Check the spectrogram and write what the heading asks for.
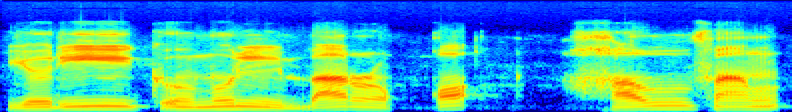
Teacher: خا بھی جو ہے یہ وسط حلق سے ادا ہوگی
